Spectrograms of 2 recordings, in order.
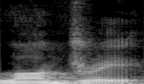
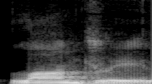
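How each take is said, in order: The two takes are said the same way.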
